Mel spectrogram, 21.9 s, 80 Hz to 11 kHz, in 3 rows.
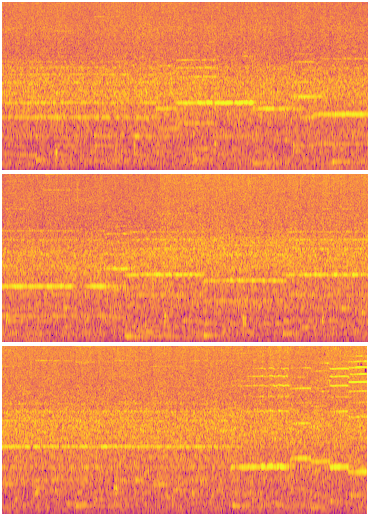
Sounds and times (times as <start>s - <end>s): Music: 0.0s - 21.9s
Rain on surface: 0.0s - 21.9s.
